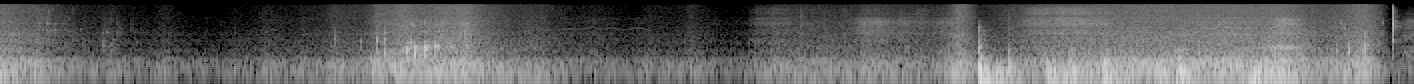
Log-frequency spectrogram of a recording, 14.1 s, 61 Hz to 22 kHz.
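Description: Imperial stout being poured from a 16 oz can into a glass snifter: liquid running and gurgling in spells, a short swell about four seconds in and a longer stretch over the last six seconds. A single sharp knock comes near ten seconds in.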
